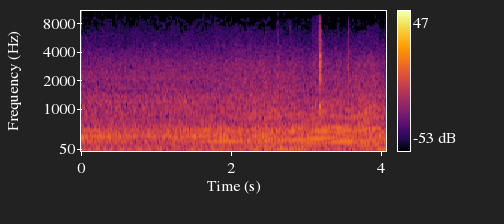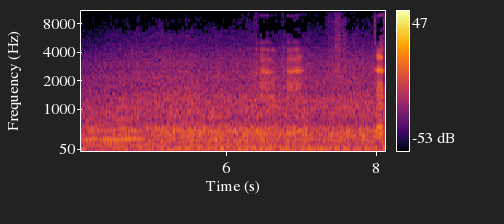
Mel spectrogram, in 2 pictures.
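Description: A BMW F30 with a Bootmod3-flashed transmission accelerates under light throttle, its steady engine drone rising gradually inside the cabin, loud and continuous throughout.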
